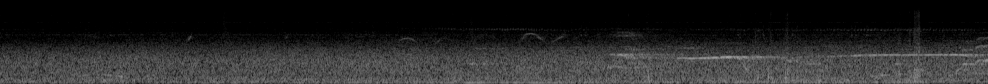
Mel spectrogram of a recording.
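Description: Steady outdoor city background noise. From about six seconds in, a distant siren-like wail holds a long tone and rises slightly in pitch. A few faint chirps come a little before it.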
